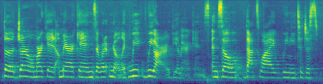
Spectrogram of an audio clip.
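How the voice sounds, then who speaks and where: Creaky-voiced chatty woman on a panel. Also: mid-range voice, little pitch movement, fairly quick, a bit bright. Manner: chatty, many fillers and restarts. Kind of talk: panel discussion.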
